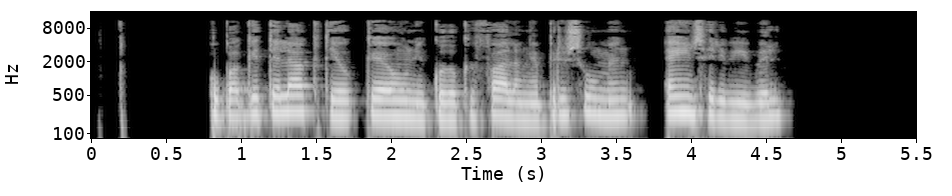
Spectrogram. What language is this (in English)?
Galician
